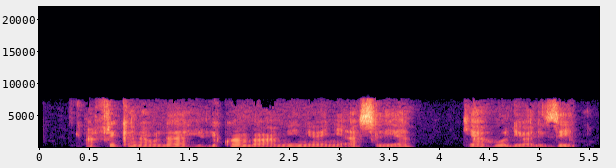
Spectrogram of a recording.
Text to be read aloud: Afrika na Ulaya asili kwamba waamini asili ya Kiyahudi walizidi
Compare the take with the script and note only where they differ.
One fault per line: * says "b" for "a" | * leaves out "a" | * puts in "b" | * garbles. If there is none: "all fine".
* says "hivi" for "asili"
* puts in "wenye"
